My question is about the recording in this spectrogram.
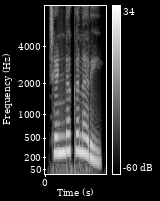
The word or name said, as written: ಚೆಂಡಕನರಿ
